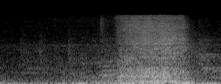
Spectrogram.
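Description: Elevator doors sliding: a brief rubbing, sliding noise about a second in, lasting under a second.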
